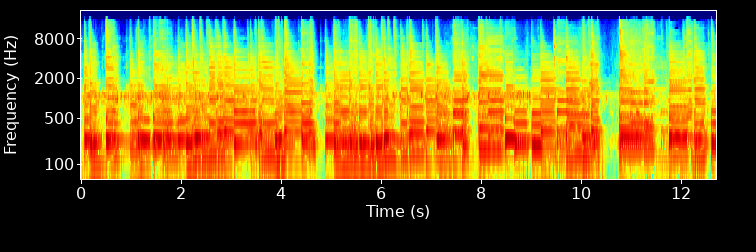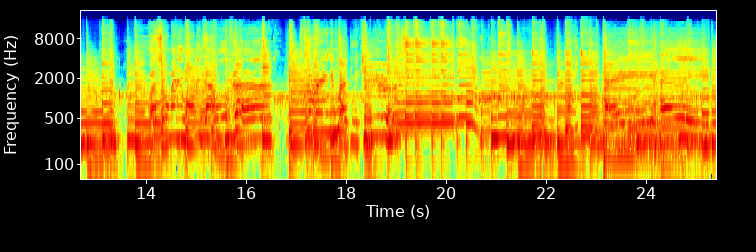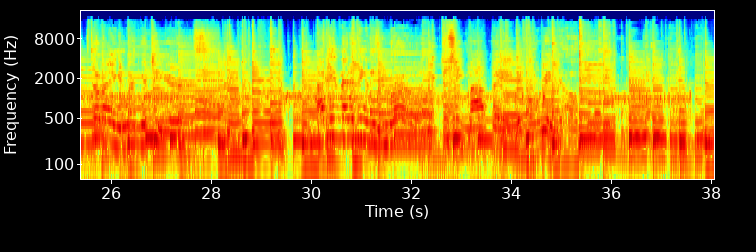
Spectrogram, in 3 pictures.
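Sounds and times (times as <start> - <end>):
acoustic guitar blues accompaniment: 0.0 - 38.0.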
